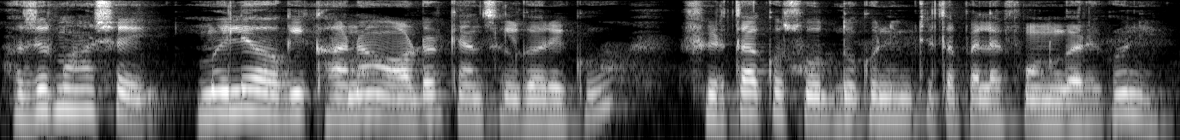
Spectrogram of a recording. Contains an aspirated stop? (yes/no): yes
